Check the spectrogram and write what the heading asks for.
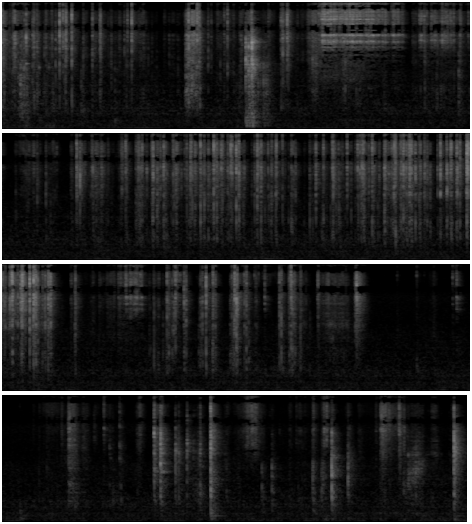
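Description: Hands working with diamond painting drill bags and small plastic storage containers: plastic crinkling and tearing, with many small clicks and taps and a louder knock about four seconds in.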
